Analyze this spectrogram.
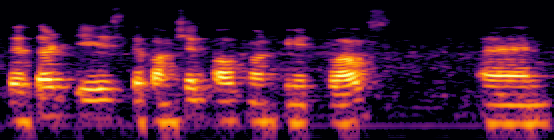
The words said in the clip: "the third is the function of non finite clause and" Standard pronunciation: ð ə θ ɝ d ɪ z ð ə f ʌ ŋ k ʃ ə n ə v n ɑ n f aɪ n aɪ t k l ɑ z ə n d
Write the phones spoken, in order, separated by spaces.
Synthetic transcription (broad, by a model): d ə t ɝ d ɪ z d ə f ʌ ŋ k ʃ ə n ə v n ɑ n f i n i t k l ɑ s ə n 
